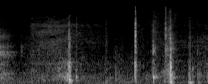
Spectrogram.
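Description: A man breathing hard and sniffing after a strenuous climb, broken by several sharp clicks and knocks in the second half.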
